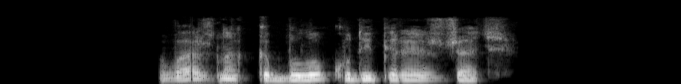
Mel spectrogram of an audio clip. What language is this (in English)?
Belarusian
